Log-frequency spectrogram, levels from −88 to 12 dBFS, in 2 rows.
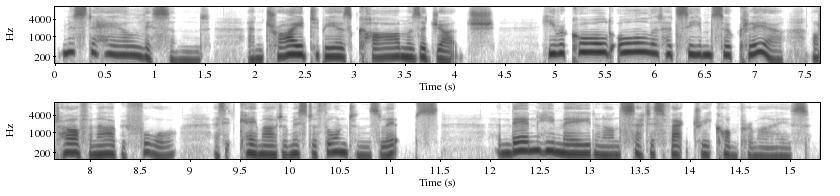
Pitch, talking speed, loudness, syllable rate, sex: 205 Hz, 155 wpm, -21 LUFS, 4.4 syllables/s, female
